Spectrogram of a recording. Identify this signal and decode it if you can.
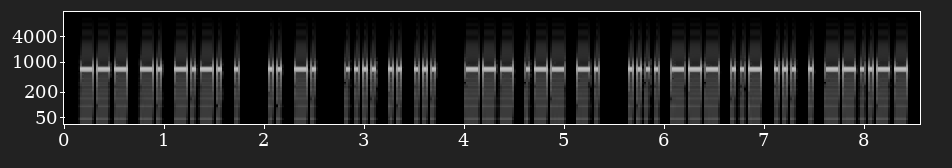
Morse code, heard as a keyed tone, about 28 wpm, 700 Hz. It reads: ONCE IN HIS OWN HOUSE,
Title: Sentences from Top 1000 Words - Review Part 2 - 28wpm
